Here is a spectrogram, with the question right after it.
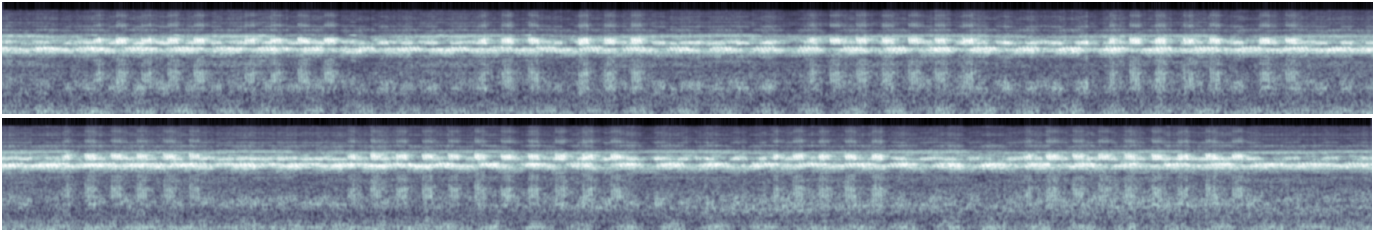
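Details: Many autumn insects singing toward dawn in a Japanese garden: a dense, steady high chorus of shrill trills and pulsing chirps layered together, continuous throughout with no other clear sounds.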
